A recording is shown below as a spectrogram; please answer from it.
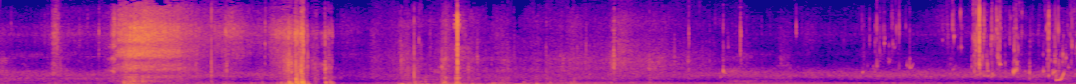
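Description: Water splashing and sloshing around a small aluminum boat, with a loud knock about two seconds in and a few lighter clicks after it. A faint steady low hum comes in over the last few seconds.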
